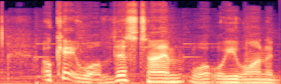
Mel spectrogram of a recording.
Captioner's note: voiceover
